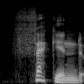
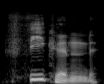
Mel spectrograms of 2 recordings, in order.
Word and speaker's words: fecund: Fecund or fecund, if you want to say the long E sound, fecund.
